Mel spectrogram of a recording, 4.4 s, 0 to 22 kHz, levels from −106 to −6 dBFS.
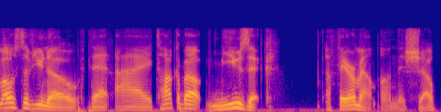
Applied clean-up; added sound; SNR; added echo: neural diffusion model UNIVERSE++.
